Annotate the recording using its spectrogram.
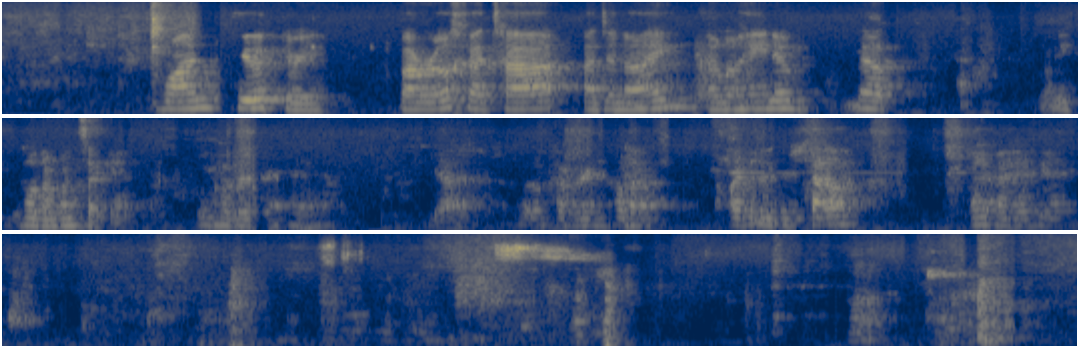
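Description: A young woman talks with animation through an online call.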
